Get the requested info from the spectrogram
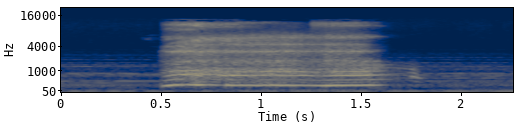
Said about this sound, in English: And just go on 2-3 more times. Okay. Deep breathing.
